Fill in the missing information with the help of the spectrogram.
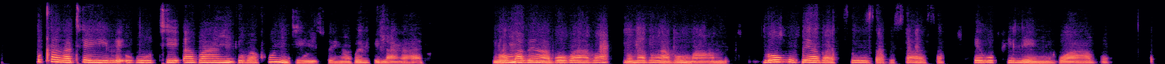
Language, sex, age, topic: North Ndebele, female, 25-35, health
